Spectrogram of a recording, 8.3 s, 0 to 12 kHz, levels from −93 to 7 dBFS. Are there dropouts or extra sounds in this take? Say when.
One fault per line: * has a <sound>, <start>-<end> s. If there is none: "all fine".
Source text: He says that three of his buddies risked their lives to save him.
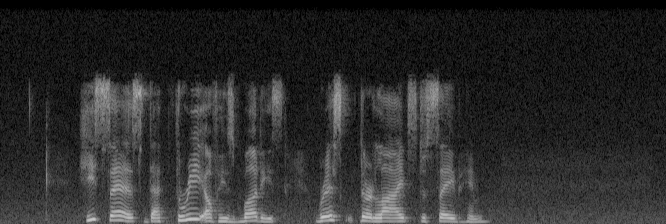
all fine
